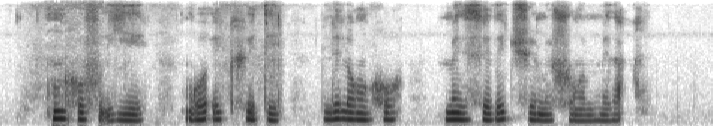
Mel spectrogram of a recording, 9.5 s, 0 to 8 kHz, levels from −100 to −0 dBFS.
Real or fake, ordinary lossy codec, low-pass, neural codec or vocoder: real; Opus, 24 kbps; 7.2 kHz; none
